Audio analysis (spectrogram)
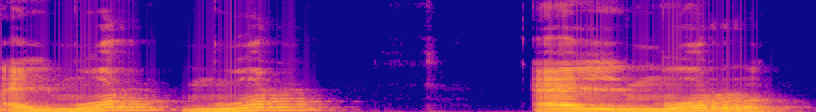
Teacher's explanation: Le ra, soukoun, on a dit quand il est précédé de la damma, il devient emphatique.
